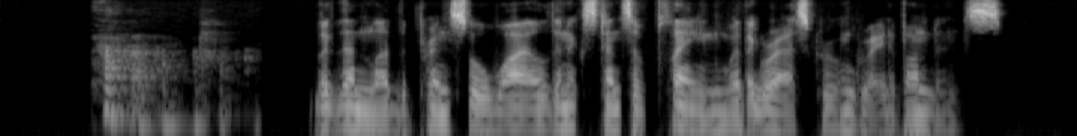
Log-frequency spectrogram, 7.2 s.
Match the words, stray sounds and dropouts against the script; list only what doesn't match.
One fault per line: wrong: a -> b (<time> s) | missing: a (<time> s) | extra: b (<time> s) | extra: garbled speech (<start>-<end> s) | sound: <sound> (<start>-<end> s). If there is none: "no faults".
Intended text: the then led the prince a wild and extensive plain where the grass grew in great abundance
sound: laugh (0.6-1.8 s)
